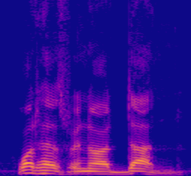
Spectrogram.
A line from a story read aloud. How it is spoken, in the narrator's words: coldly demanded the Indian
